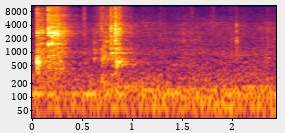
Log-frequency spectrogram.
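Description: Plates clattering and clinking together during hand dishwashing: two short bursts of clinks in the first second, over a low steady hum.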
